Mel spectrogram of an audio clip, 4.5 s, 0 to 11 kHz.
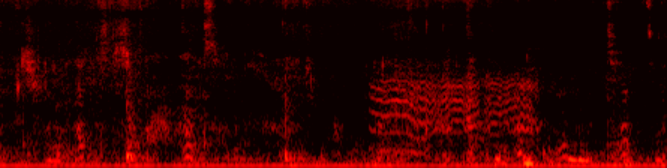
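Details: Cane Corso puppy, 12 days old and called grumpy, lets out a wavering, wobbling whine lasting about a second midway, amid a woman's soft baby talk, light rustling and steady low hum.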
